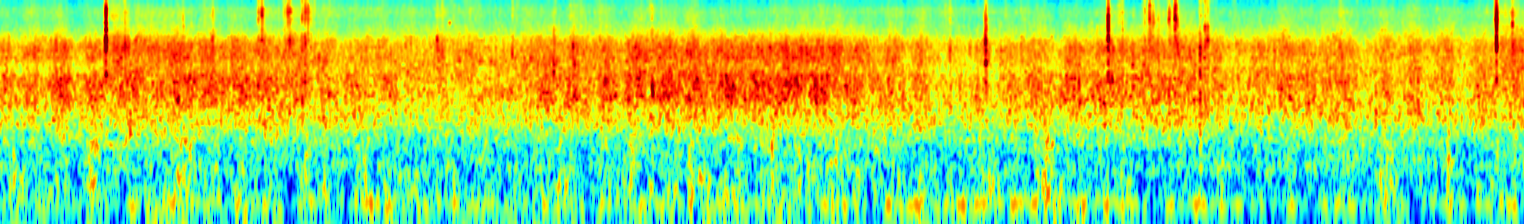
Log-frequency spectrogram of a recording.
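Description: Bicycle chains and gears click and rattle.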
